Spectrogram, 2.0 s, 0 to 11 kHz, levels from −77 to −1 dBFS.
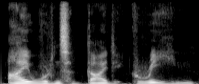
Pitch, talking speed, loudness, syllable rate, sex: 130 Hz, 180 wpm, -16 LUFS, 3.3 syllables/s, male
